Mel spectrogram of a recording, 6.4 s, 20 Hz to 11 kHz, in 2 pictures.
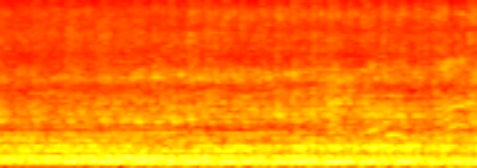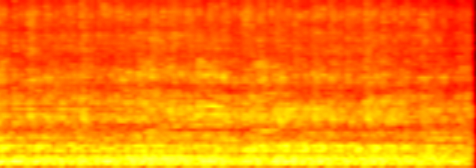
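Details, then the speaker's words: Car running after swap from MS3 to Holley Terminator X Max ECU: low steady rumble at a fast idle, slightly loose beat, no misses; fired up fairly easily, idle rpm not yet correct, needs tuning. "well as you can see the car runs it fired up pretty fairly easy on the holley terminator x"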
